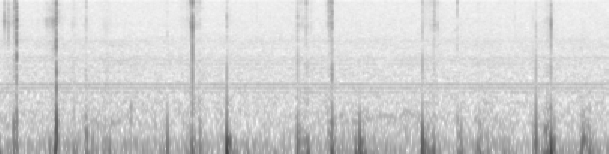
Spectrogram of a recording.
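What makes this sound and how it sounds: Fingertips and nails tap and scratch the surface of a small roll of clear/beige plastic packing tape on a core, held in one hand close to the microphone. The result is a quiet series of soft, dull, low taps with short, dry thumps and faint bright scratchy ticks that die away almost instantly.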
